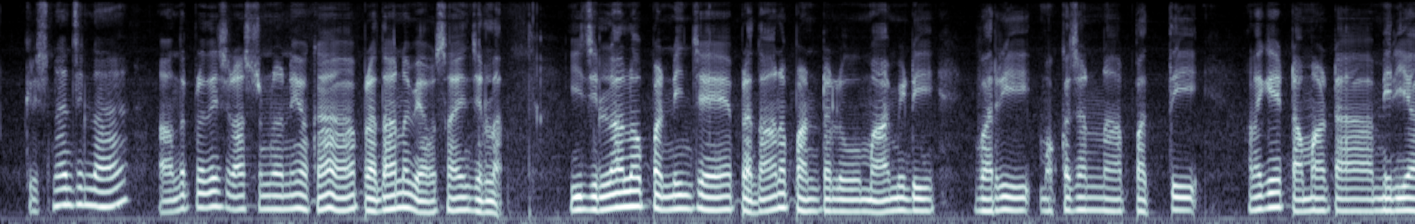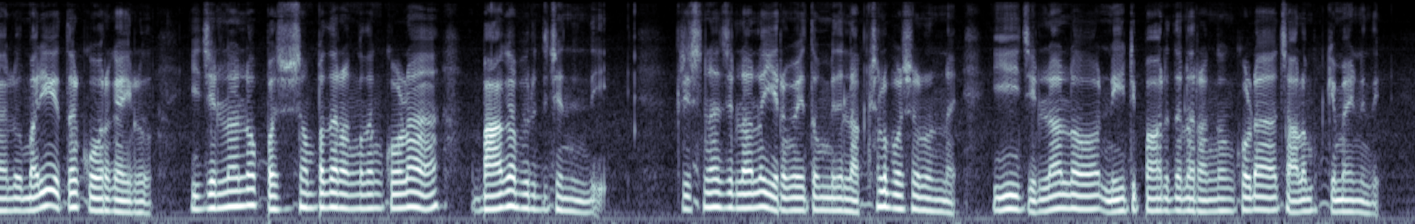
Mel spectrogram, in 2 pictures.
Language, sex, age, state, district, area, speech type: Telugu, male, 30-45, Andhra Pradesh, Krishna, urban, spontaneous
